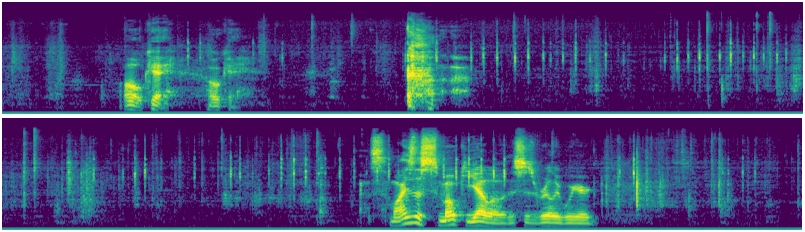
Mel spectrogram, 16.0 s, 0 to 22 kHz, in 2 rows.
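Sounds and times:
syrup crackling in a frying pan: 1.7 - 16.0.

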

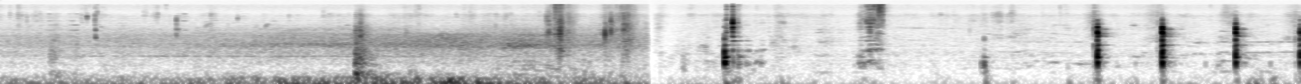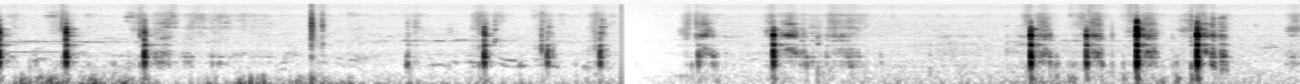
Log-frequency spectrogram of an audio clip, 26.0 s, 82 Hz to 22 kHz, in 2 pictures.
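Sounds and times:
knife knocking on wooden board: 23.3 - 25.2.

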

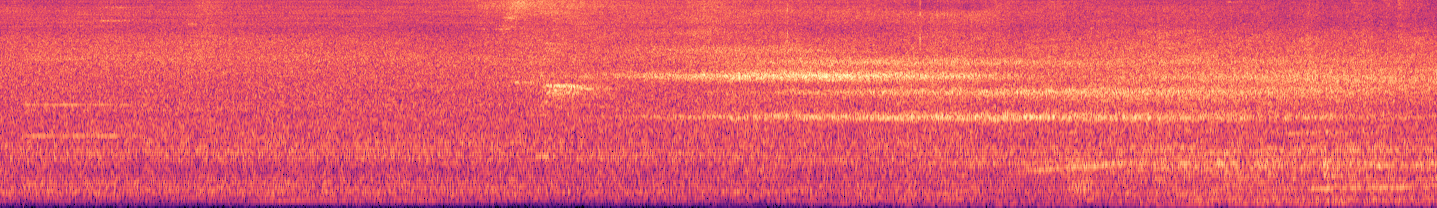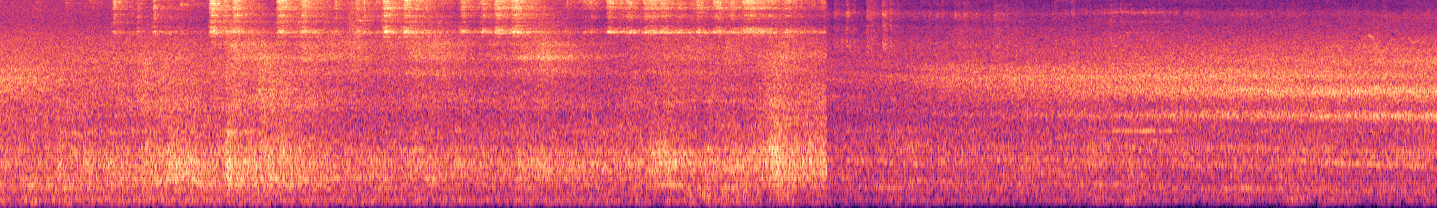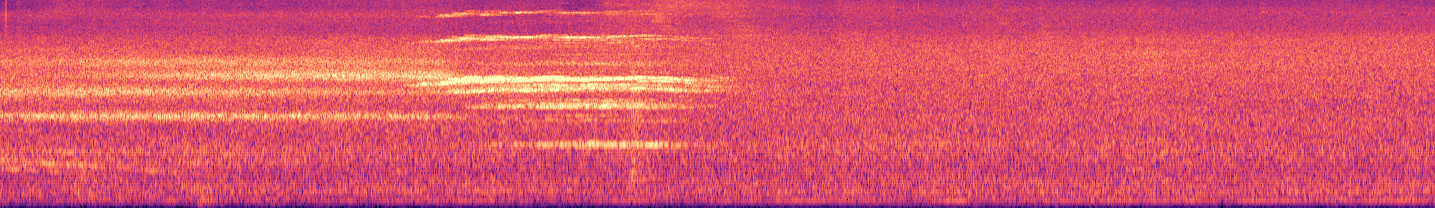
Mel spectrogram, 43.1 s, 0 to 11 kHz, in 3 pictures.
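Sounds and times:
train rushing noise: 0.0 - 43.0
brake squeal: 30.7 - 36.2.

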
